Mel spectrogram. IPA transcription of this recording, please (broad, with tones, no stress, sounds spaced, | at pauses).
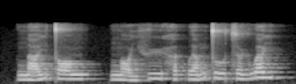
n̪ aː˨˥ j t̪ ɔː˧ ŋ | n̪ ɔː˨˩ j f yː˧ h ɐ˧ k̚ l ɐ˨˥ m t̪ uː˧ t͡s ɵ˧ ɥ w ɐ˥ j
